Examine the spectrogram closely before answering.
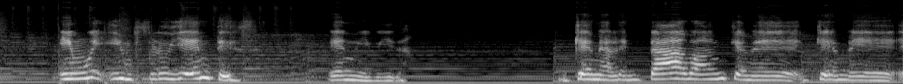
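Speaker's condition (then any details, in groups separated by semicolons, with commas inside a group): Cerebral palsy from birth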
